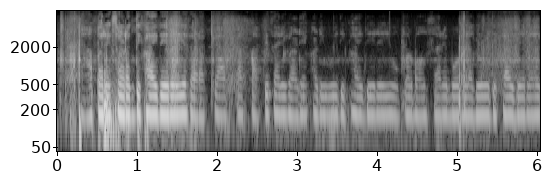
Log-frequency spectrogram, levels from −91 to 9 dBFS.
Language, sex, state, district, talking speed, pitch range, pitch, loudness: Hindi, female, Uttarakhand, Tehri Garhwal, 295 wpm, 160-165 Hz, 160 Hz, -20 LUFS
